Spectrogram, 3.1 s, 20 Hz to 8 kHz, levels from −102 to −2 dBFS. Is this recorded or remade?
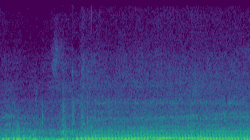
remade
